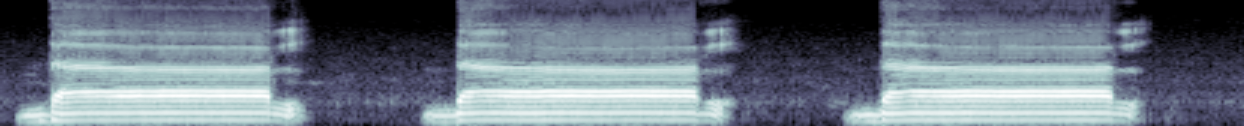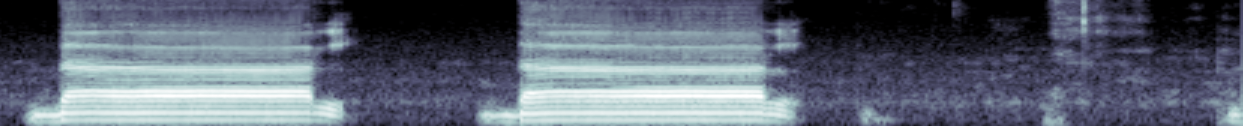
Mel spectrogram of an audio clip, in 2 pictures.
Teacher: জিহ্বার আগা সামনের উপরের দুই দাঁতের গোড়ার সঙ্গে লাগাইয়া দাল উচ্চারিত হয়। দুই দাঁতের গোড়ার সঙ্গে।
